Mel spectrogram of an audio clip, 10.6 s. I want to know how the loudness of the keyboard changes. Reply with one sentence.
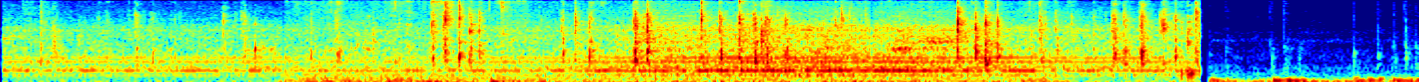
The loudness of the keyboard goes up, then down.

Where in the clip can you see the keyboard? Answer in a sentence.
You can hear the keyboard from 0.0 to 10.6 s.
